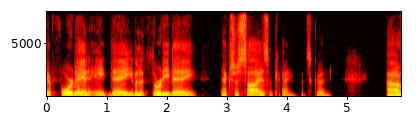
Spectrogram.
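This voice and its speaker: A priest with a Nebraskan accent giving an informal retreat talk to a group, halting with many fillers and restarts and asking the room questions. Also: male voice, fairly low pitch, no room sound.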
